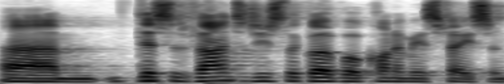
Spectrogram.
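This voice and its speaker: A bright, sharp tone with a London accent at a fairly quick pace. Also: man. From London, England. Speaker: investment strategist. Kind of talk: seminar presentation. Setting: stage with audience.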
